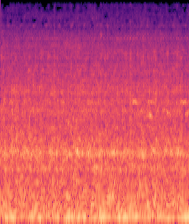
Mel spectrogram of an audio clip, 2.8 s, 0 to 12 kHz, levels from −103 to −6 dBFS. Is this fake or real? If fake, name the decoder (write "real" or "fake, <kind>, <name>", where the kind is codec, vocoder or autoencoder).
fake, vocoder, Vocos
